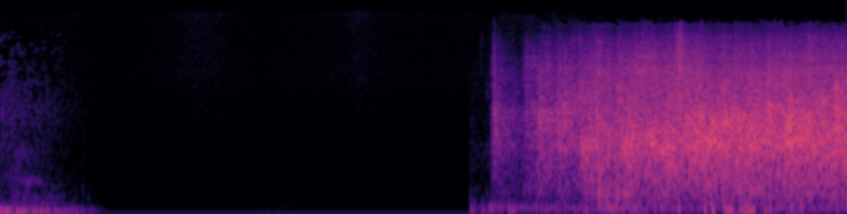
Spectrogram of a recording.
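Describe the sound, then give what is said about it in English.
After a brief low rumble and a few seconds of silence, a church audience bursts into steady, dense clapping that swells and stays loud to the end, with no one speaking. “You can keep clapping.”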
